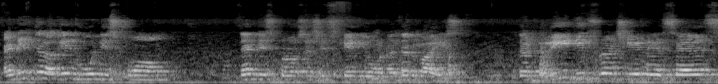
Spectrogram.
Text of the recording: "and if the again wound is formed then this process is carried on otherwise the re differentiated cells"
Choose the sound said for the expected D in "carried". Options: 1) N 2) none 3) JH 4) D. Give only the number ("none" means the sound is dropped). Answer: 2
